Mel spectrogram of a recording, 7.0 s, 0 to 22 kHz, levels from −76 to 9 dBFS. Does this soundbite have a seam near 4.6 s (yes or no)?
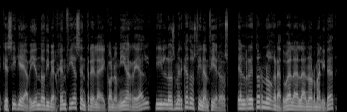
yes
